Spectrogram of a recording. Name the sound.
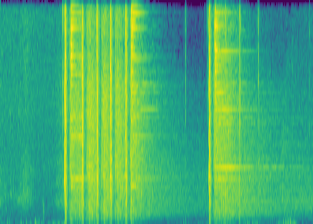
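Colt Python revolver shots fired double action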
